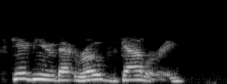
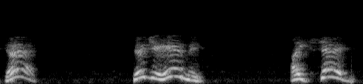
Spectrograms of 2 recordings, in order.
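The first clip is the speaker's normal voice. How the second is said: mock exasperated yell, pitched high; Walter Matthau yelling; 6 semitones higher, slower than usual. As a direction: imitate a comic movie grouch hollering. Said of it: "I start yelling like, like Walter Matthau".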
